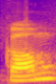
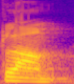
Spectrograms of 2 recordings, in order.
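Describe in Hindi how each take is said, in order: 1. इस शब्द में L की ध्वनि नहीं है। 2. इस शब्द में L की ध्वनि है। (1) "এই যে এলটা উচ্চারণ হয় না" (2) "তারা এখানে কি উচ্চারণ করবে? ক্লাম উচ্চারণ করবে"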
